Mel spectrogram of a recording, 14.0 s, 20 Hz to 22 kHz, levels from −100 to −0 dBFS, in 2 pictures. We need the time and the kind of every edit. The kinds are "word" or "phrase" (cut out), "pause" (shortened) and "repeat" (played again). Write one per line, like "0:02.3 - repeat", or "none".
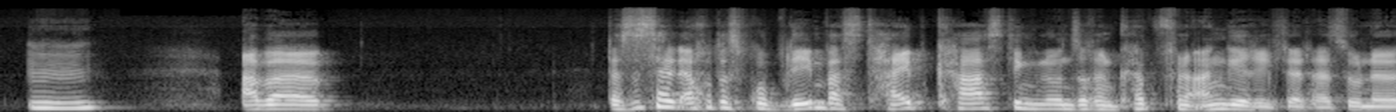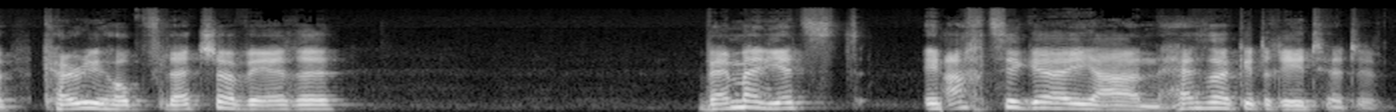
0:07.1 - pause
0:11.7 - word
